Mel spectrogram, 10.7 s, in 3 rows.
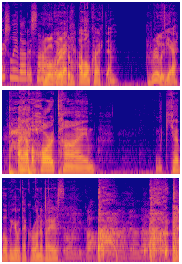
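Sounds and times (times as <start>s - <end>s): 
speech: 0.0s - 5.6s, 6.6s - 10.4s
man clearing throat: 9.0s - 10.6s
man coughing with a persistent cough: 9.0s - 10.6s.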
